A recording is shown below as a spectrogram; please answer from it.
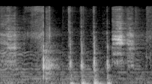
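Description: Kitchen knife chopping on a wooden cutting board: a quick run of about five sharp strikes around the middle.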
